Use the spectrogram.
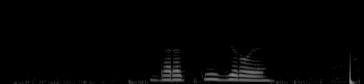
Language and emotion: Russian, neutral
